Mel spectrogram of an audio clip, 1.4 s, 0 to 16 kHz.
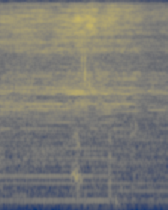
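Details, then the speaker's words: AC outdoor unit contactor: coil gets 24 V control voltage and pulls in with a steady electrical buzz and low hum, but 248 V on line side gives 0 V on load side; compressor and fan not running, contactor bad. "We're getting 24 volts. You heard the buzzing noise. It's not feeding voltage up above it. So this is bad."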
